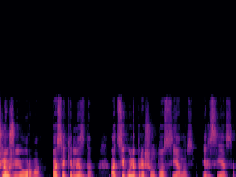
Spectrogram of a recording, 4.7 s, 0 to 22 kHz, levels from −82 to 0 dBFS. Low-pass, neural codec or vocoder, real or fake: 9.9 kHz; vocoder, 44.1 kHz, 128 mel bands every 512 samples, BigVGAN v2; fake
